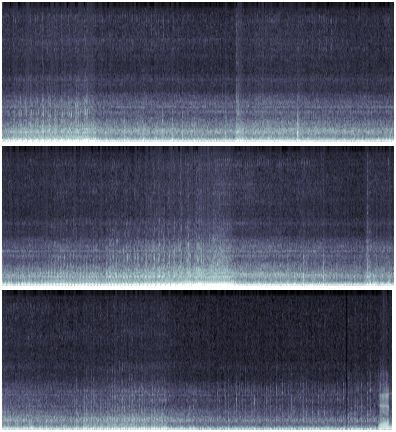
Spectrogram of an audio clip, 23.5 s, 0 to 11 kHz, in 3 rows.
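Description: A Harley-Davidson Iron 883 motorcycle with Vance and Hines Shortshots exhaust idles and revs with a deep, steady rumble, swelling briefly with throttle blips, while people talk nearby.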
